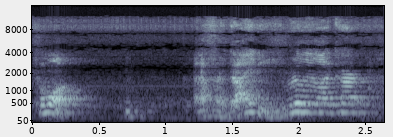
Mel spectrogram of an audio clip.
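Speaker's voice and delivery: high-pitched, wheedling sales pitch for gods; cajoling Greek guys. Retold or imitated. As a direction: tease like a pushy pagan, voice way up. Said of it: "the Greek guys saying".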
